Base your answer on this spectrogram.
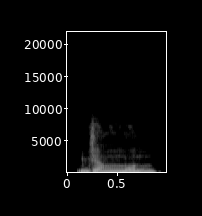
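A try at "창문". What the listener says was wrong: Chang. CH. CH po yan.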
